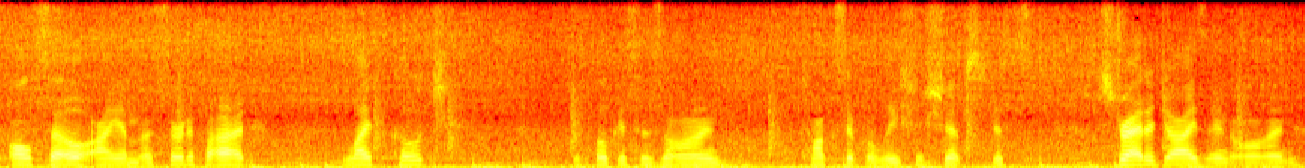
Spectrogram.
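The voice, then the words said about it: Slightly out of breath while speaking. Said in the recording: “You might hear me be out of breath a little bit because, again, I'm walking and sometimes there are hills.”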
